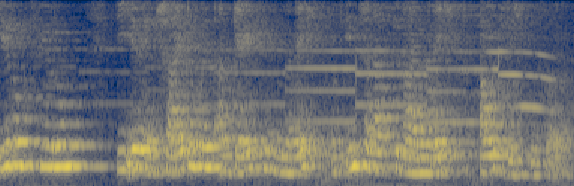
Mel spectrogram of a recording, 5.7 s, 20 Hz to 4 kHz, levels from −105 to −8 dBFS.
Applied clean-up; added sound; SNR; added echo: none; Motor vehicle (road) / Siren; 20 dB; reverberation time 1.0 s.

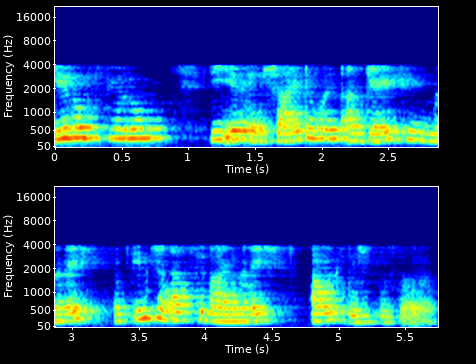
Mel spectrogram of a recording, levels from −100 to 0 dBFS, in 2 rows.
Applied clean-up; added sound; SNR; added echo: neural mask model DeepFilterNet 3.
